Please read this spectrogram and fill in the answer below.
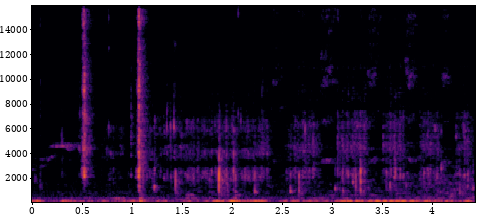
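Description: Faint, irregular small clicks and rustles from a hand handling a small object close to an earphone microphone, over a low steady hum.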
